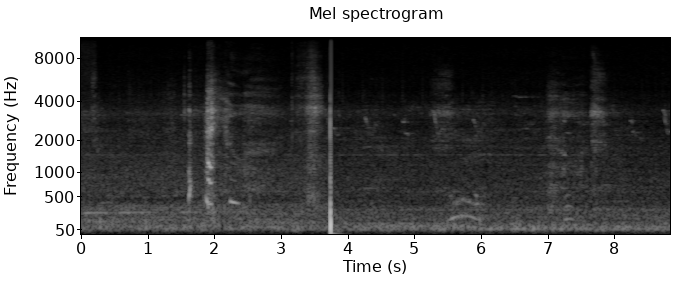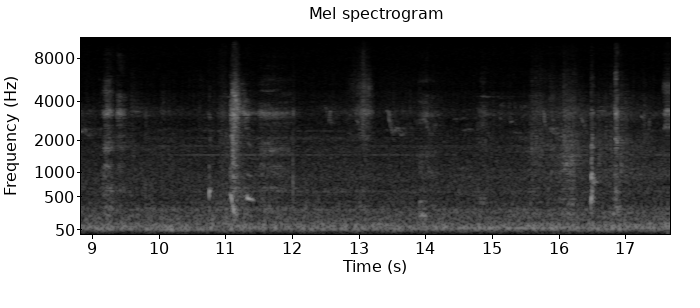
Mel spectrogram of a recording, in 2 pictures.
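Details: Person sneezing after a gym workout, sitting outside at night, unable to stop: a sharp sneeze burst near the start, then quieter breathy bursts against steady outdoor noise.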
